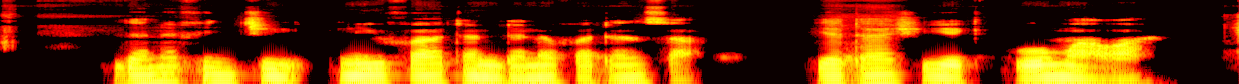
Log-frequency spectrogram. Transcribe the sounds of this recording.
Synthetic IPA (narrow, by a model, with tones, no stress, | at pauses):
da˨nɐ˦ɸɪ˨nt͡ʃiː˦ | nɪ˦ɸaː˦tɐ˦nda˨na˦ɸɐ˦tɐ˦nsa˨ʔ | jaː˦taː˦ʃi˨jɐ˦kʲi̥˨kʷoː˦maː˨waː˦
